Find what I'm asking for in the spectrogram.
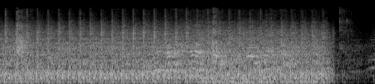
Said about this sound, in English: They'd stopped the first bomber before he reached the entrance to our building, and by now, every weapon within reach was firing.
